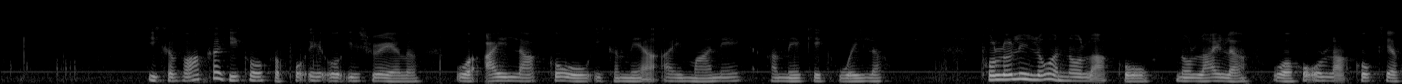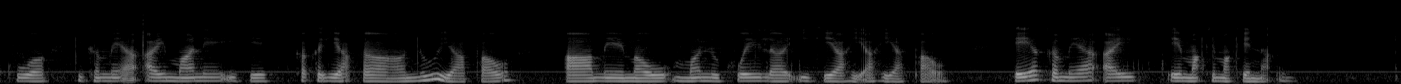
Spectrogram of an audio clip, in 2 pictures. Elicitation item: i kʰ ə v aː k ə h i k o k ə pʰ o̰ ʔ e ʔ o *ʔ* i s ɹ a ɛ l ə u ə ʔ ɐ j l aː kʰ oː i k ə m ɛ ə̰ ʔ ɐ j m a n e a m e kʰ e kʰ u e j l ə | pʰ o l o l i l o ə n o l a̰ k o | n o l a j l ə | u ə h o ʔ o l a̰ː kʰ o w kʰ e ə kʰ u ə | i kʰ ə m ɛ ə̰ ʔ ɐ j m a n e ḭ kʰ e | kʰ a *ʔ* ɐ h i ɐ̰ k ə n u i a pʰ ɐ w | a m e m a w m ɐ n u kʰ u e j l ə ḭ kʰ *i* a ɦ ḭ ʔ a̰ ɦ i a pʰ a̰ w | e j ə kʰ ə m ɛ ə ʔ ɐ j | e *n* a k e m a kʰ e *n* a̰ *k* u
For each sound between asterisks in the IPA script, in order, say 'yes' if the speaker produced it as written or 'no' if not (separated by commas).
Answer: yes, no, no, no, yes, no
